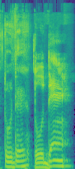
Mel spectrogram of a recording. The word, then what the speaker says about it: Toden: If you date the abroad, you can say Toden, okay. But the actual pronunciation is Toden.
